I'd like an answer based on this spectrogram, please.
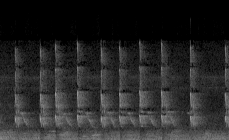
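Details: A chipmunk in a coconut tree in India gives sharp, high chirps, repeated steadily about twice a second.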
